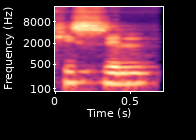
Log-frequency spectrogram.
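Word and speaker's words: thistle: इनमें हम जो है वो लफ्ज़ों में हम टी को प्रोनाउंस नहीं करते। मसलन फैशन, लिसन, ऑफन, थिसिल और विसिल, यहाँ पर भी हमने टी को प्रोनाउंस नहीं किया।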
